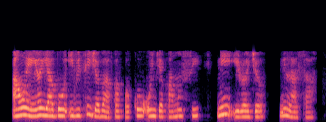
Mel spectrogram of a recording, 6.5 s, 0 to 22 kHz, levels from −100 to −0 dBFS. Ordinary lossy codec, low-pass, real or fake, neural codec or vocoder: AAC, 16 kbps; 7.2 kHz; real; none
